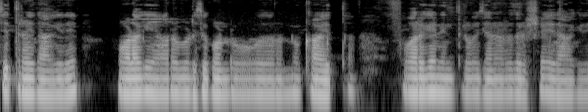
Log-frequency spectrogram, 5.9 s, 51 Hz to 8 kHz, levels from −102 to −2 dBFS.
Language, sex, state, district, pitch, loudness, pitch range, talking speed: Kannada, male, Karnataka, Shimoga, 115 Hz, -34 LUFS, 115-120 Hz, 120 wpm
